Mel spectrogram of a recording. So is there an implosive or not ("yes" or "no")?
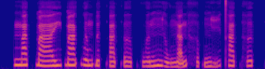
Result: yes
